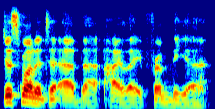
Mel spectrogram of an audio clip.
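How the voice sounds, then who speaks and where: Man, lowish voice, casual podcast co-host, rambling with fillers. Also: animated, normal speed. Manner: chatty, lots of fillers and laughs. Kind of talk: casual music review chat.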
